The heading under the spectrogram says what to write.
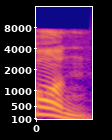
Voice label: "pon4", taiwanese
